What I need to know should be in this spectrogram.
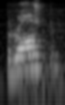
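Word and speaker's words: roast: Next, जब ओ के बाद ए आए, जब ओ के बाद ए आए, जब भी ओ के बाद ए आओगा तो ए साइलेंट होगा। रोर, रोस्ट, रोम, ओ के बाद ए आया हुआ है तो ए साइलेंट।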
